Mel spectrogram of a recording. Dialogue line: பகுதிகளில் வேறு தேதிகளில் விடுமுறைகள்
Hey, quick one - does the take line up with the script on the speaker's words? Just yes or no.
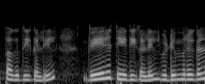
yes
